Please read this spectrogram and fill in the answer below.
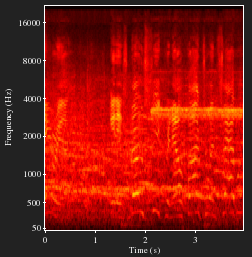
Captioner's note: whistling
